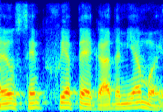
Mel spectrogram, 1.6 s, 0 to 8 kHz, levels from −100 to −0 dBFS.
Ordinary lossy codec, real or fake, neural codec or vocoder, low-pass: Opus, 32 kbps; fake; codec, 16 kHz, 4.8 kbps, FACodec; 7.2 kHz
